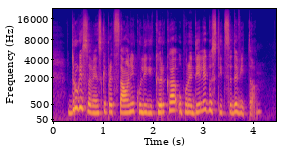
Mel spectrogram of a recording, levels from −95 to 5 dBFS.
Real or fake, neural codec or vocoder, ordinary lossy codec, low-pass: fake; vocoder, 44.1 kHz, 128 mel bands every 512 samples, BigVGAN v2; none; none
